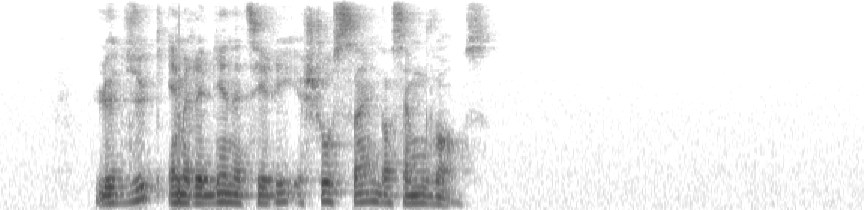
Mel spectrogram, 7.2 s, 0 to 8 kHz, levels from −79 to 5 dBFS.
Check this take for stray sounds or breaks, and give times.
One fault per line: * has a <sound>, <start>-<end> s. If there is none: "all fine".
all fine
